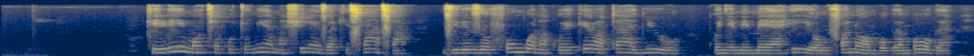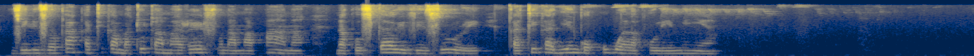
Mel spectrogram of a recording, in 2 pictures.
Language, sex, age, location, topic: Swahili, female, 25-35, Dar es Salaam, agriculture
